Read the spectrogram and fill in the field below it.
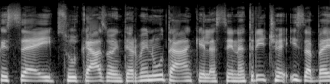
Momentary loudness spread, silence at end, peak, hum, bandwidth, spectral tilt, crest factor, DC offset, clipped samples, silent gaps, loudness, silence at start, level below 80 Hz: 3 LU; 0 s; -2 dBFS; none; 17.5 kHz; -5 dB/octave; 12 dB; under 0.1%; under 0.1%; none; -13 LUFS; 0 s; -46 dBFS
